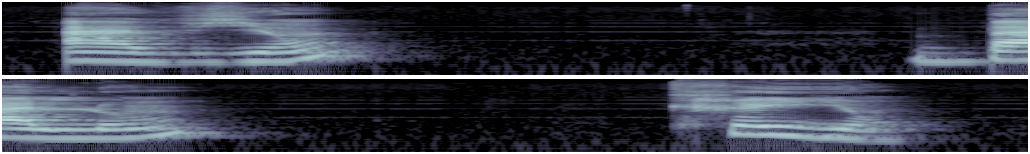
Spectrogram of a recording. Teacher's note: the way it's pronounced is pretty much like the sound O, but instead it is nasal. So what that means is when you say O, some air flows out, whereas when you say your lips are still rounded, but no air actually comes out.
